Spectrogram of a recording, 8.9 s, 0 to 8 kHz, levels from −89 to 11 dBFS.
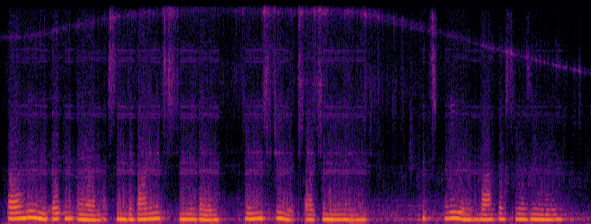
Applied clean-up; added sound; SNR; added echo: neural separator model SepFormer DNS4.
